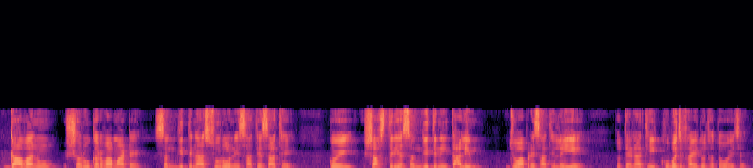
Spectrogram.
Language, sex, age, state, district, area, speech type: Gujarati, male, 30-45, Gujarat, Anand, urban, spontaneous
